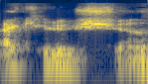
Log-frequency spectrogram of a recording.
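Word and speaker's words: Akliouche: Akiluche. I always say that wrong. The Monaco midfielder. He also came on. – Akinuş. – Akiluche, thank you.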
